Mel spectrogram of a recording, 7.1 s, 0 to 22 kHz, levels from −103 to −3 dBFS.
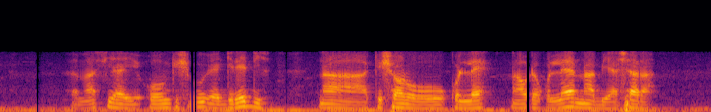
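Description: From the start, the speech carries the sound of a Bluetooth CVSD headset codec. It is narrowband, with nothing above 4 kHz, which fits a 64 kbps CVSD link. Each sample is coded as a single up-or-down step, and the step size adapts. Loud high sounds outrun that step and distort. S sounds turn scratchy. A granular hiss sits under the speech for the whole clip.

Unconcealed Bluetooth headset packet loss comes next, at four points. Short voice packets between headset and phone went missing. Nothing filled the gaps with a guess. At 0.36 s about 22 ms drops out, a few packets' worth. At 1.89 s the losses are scattered over 75 ms, 60 ms in total, with the longest run 30 ms. This sounds chopped and crackly. At 2.85 s a 15 ms hole appears. At 5.26 s about 38 ms is lost. The holes have abrupt edges, and the speech returns briefly quieter after each one.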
